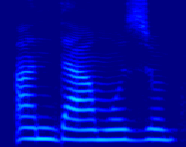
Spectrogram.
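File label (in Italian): "andamus", sarda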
